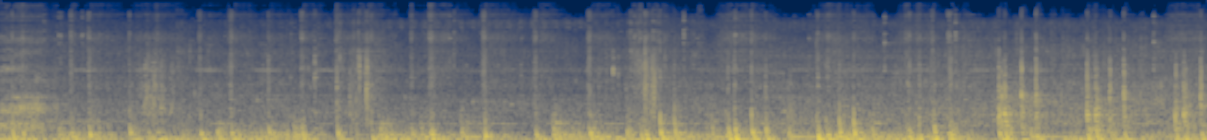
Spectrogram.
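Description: Horse hooves gallop in the video game Assassin's Creed III, a busy rapid clip-clop with mechanical rattling and clattering layered over it, steady throughout at close range.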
